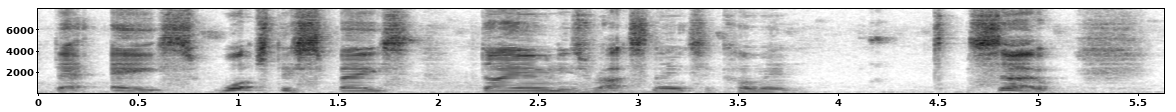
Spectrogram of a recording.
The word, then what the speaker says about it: Dione: That's why we call them Dione's. So people would call it Dione, but to be honest, if it's Aphrodite, then really it's going to be Dione, working on the pronunciations of the Greek gods.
